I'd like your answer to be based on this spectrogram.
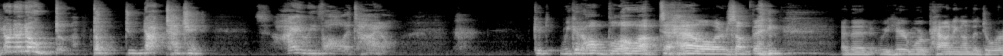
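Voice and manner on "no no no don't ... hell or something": higher, louder urgent warning; panicked leader stopping a disaster; Ballister alarmed. Acted. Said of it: "He's like".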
